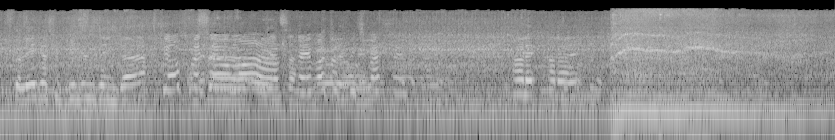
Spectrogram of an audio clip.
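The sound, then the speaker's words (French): Steady city traffic hums throughout at the Schuman roundabout in Brussels, with passing cars and an engine revving up loudly toward the end, while indistinct voices murmur in the background; activists with placards partially block the traffic. “des militants affublés de pancartes viennent s'installer sur les grands axes du rond-point Schuman à Bruxelles pour bloquer partiellement la circulation”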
